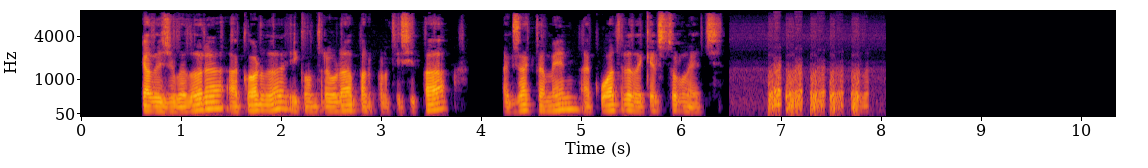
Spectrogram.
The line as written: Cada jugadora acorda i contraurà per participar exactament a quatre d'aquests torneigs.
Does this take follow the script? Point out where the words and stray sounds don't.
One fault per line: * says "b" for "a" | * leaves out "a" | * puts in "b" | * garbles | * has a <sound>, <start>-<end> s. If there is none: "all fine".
* has a laugh, 6.9-7.9 s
